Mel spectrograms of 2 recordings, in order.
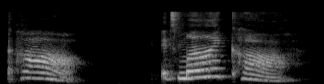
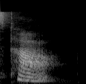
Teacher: whenever the vowel is with the R the R remains silent and the vowel will never make it sound short vowel sound.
